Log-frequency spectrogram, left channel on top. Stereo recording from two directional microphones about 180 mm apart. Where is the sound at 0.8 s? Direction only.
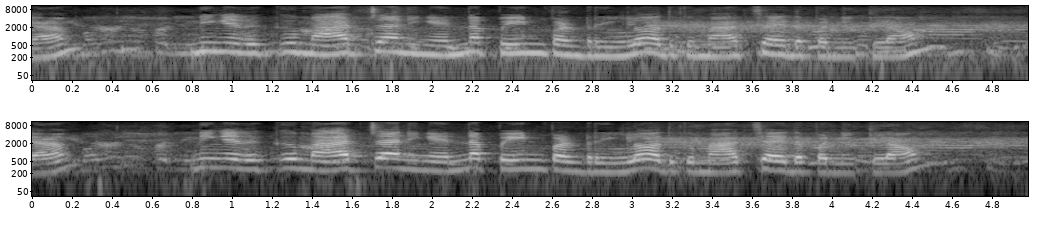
25° right (ahead or behind).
